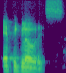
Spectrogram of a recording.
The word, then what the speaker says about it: epiglottis: And in English we say epiglottis, ok? Epiglottis, ajá, epiglottis, right? So here we have the uvula, the pharynx, the epiglottis, and then we have this.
